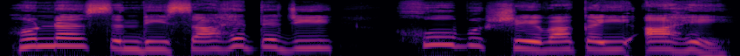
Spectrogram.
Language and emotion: Sindhi, neutral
